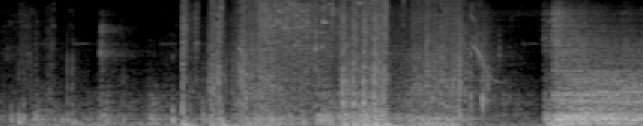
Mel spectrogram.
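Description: Gunfire in the tactical shooter game Rainbow Six Siege comes as rapid bursts of automatic shots and impacts, fairly loud and dense, without talking in between.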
